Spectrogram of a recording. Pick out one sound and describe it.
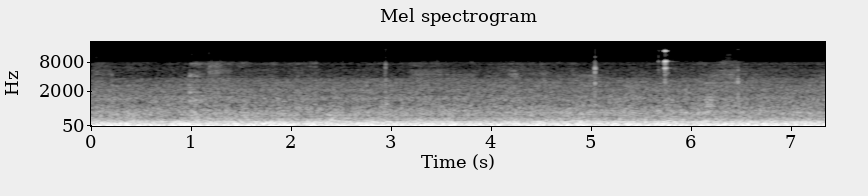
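Small metal parts click and tap against a metal housing.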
